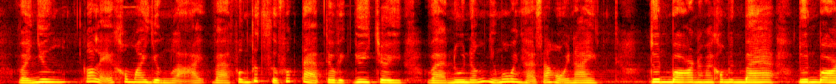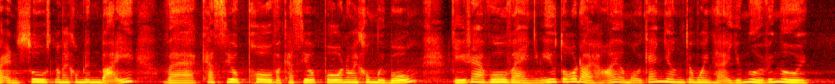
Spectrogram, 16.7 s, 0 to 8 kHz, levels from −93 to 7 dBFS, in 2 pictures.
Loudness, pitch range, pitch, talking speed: -23 LUFS, 200-235 Hz, 220 Hz, 225 wpm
